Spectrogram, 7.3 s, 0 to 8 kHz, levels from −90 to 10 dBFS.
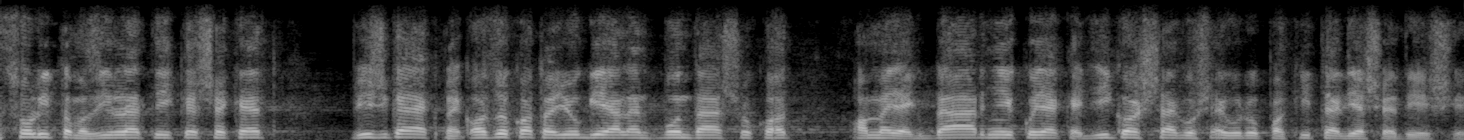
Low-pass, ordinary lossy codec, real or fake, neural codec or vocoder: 7.2 kHz; Opus, 32 kbps; real; none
